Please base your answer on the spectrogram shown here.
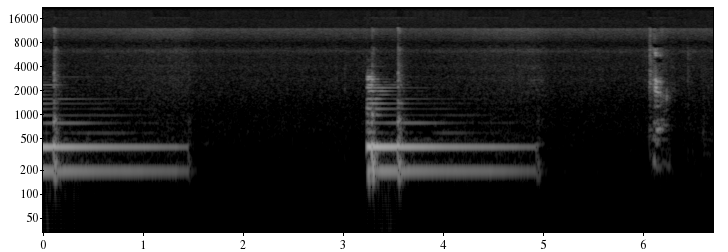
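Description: A sustained musical note G sounds twice for pitch training, each a clean, steady tone lasting about a second and a half and separated by silence, followed by a brief faint sound.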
